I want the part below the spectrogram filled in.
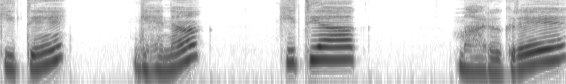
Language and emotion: Goan Konkani, fearful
